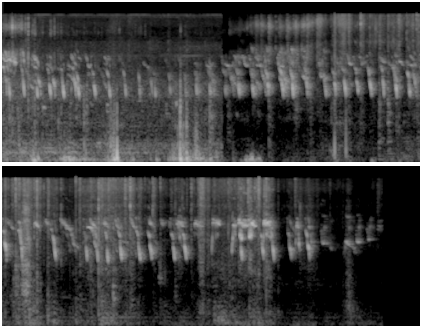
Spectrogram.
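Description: Birds chirping faintly: a rapid, dense stream of short high chirps, many a second, with a few low thumps in the first three seconds. The chirping stops abruptly near the end.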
